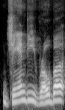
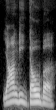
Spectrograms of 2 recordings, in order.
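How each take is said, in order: First: The name is said the English way. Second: The name is said the native way. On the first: "if you want to pronounce it in an English term" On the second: "they were pronouncing it"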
